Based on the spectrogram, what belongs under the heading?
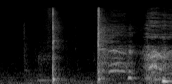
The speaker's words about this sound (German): Hat man hoffentlich gehört. Aua, gut, ich ins Auge gepatscht.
